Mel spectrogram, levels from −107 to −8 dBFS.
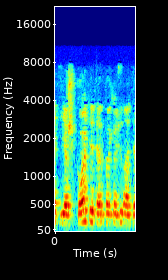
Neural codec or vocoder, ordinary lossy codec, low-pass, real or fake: none; AAC, 32 kbps; 10.8 kHz; real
